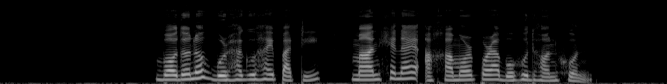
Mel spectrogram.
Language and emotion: Assamese, neutral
